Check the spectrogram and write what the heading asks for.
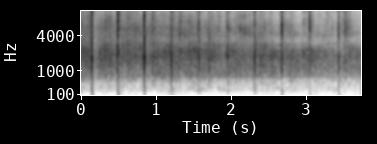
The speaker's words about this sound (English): But I especially want us to just thank, through a round of applause, our kids director,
